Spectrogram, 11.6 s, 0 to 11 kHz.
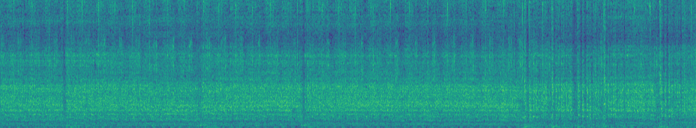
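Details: International Harvester McCormick 64 pull-type antique combine, old four-cylinder engine started after storage with clean carburetor and working needle and seat: runs steady and even with oil pressure, no knocks, misses or rattles; normal running.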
